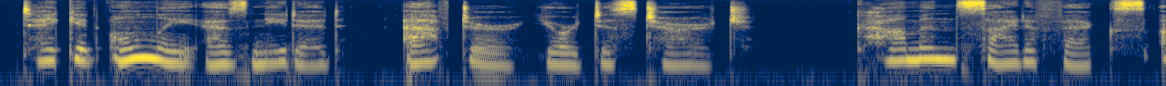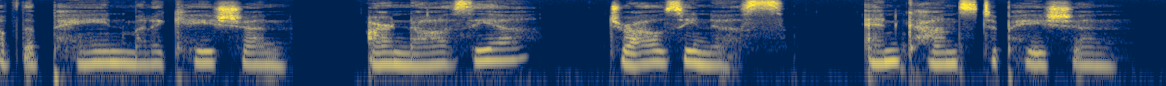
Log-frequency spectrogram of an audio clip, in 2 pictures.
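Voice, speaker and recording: Soft-spoken and somewhat breathy, the speaker talks at a very slow pace with fairly even intonation, in a dry, close sound with no echo on a very clean recording with a silent background. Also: woman, fairly high pitch for a woman. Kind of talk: ASMR reading of instructions.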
